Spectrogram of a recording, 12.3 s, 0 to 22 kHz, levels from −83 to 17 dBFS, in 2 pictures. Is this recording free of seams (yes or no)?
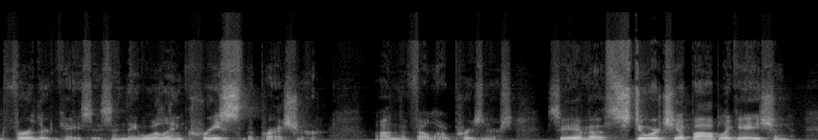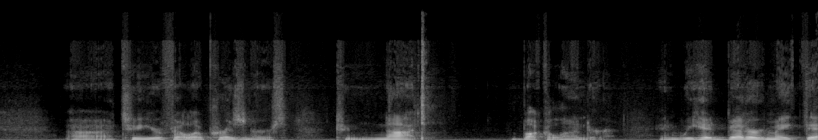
yes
